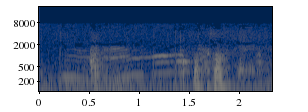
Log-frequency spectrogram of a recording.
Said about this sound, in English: That's just Professor Kimberly's cat. No one's been able to get near it since the professor's death. How'd it get in here? Probably followed us in when we opened the door. It's been sulking around the building for days.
